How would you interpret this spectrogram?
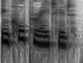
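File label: "incorporated", English, British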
